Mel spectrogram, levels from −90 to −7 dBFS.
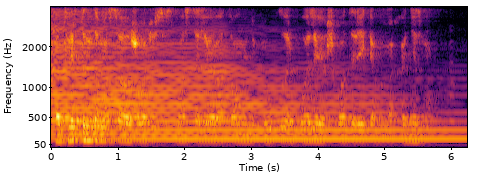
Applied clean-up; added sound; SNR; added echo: none; Guitar; 1 dB; reverberation time 0.7 s.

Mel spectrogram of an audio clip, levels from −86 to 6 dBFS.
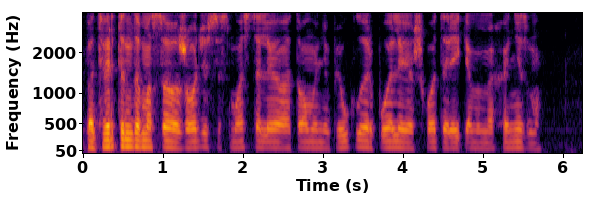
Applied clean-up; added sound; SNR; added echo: none; none; none; none.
